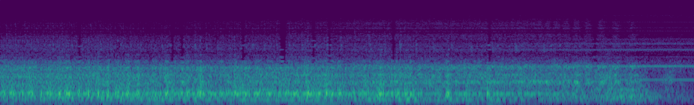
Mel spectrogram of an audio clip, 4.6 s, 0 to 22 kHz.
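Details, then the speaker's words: 1985 Dodge Ram 50 with carburetor, started after about 10 years sitting; uneven rough running that sags and dies; owner suspects fuel pump failure or an air bubble, accelerator pump also faulty. "sounds like the fuel pump just went out yep that's an air bubble i'm having a feeling the fuel pump just went up"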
